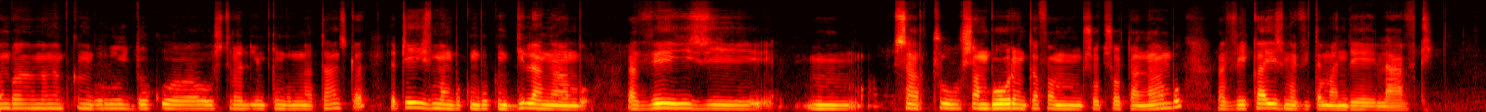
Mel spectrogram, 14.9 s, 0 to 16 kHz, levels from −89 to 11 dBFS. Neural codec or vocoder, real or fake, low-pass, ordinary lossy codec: codec, 32 kHz, 1.9 kbps, SNAC; fake; 14.4 kHz; Opus, 24 kbps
